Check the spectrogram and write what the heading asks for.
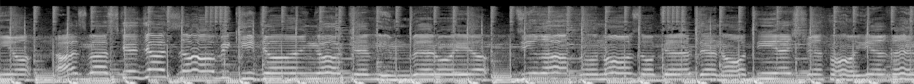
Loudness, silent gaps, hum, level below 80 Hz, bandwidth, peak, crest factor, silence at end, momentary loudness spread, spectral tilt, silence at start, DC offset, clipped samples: -10 LUFS; none; none; -20 dBFS; 16.5 kHz; 0 dBFS; 10 dB; 0 s; 2 LU; -4.5 dB/octave; 0 s; under 0.1%; under 0.1%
